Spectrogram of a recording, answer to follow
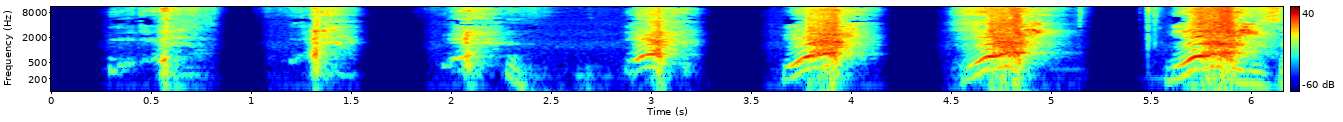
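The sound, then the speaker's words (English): A run of seven sharp sneezes, evenly spaced and growing louder and harsher with each burst, with short silent pauses between them. “Bless you.”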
